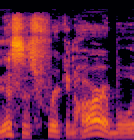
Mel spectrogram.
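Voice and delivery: ordinary talk, nothing marked

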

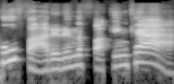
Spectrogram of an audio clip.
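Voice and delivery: mock elderly woman Boston accent. Retelling what a grandmother driving the car said: imitating grandma's thick Boston accent. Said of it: "this super thick Boston accent".

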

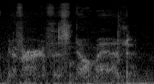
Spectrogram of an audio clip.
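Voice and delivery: soft, toneless whisper.

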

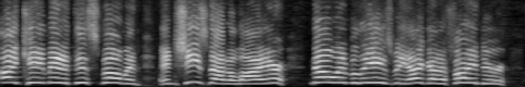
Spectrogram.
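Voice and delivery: put-on very high little girl voice. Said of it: "And Heidi's like".

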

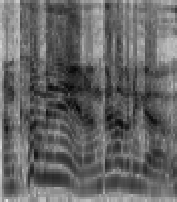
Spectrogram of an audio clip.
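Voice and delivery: brash, loud voice.

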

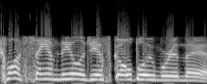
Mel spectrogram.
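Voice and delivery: mock screaming, very high yell. Recalling screaming the actors' names at the phone, retelling a scream. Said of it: "I was like screaming out the actor's name".

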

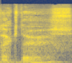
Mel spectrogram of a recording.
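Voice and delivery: very demonic, whispered voice. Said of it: "Travis immediately starts echoing her in a voice".

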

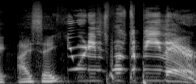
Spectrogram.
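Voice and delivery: really high-pitched squeaky voice. An actor retells a line he said in a DEA scene, in a really high-pitched voice. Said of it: "in this really high pitched voice".

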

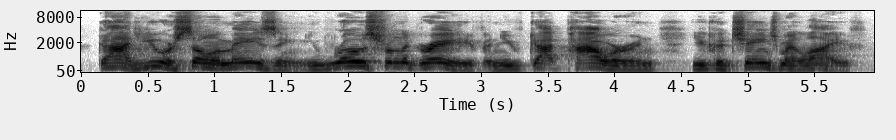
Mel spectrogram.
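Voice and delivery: high-pitched, passionate, excited outpouring. Showing how to thank God, excited and passionate. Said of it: "You need to be excited about it".

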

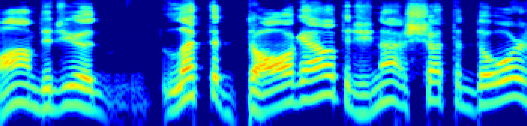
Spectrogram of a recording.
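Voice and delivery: loud, high-pitched yelling. Retelling coming out yelling at his mom after seeing the dog on the roof, retelling a yell. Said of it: "I come out yelling at her".

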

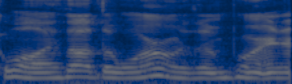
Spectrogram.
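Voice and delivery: acted under-breath mutter. Recapping a story, acting out a character's line muttered under her breath. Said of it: "literally under her breath is like".

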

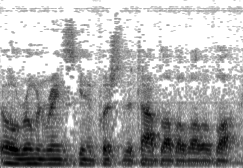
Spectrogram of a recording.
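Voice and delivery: ordinary talk

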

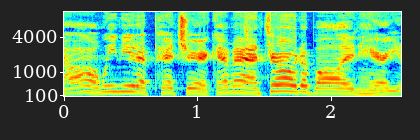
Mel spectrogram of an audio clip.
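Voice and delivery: put-on loose, high Brooklyn accent. Acting out a kid at bat in sandlot baseball, imitated Brooklyn accent. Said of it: "he's talking in a Brooklyn accent about ... Don't go by my impression".

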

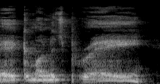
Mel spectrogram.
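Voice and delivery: hushed, whispery, breathy, slow cool-guy voice. Mocking young pastors who talk like rock stars: mock cool rock-star voice. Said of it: "They try to do their cool voice".

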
